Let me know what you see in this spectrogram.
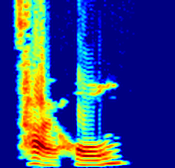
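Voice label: "彩虹", Chinese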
